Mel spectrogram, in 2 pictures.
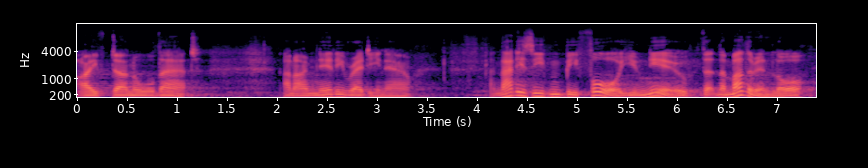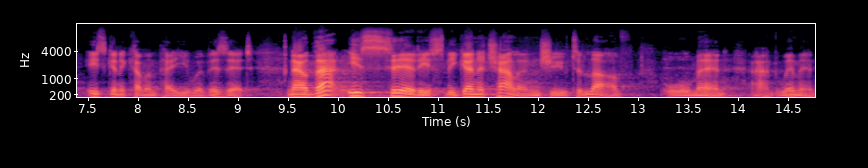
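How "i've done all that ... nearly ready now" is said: put-on smugness, lower and quieter. Imitating the person sitting next to you at Advent, mock-smug. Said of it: "smugly sitting next to you said".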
